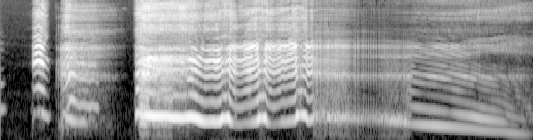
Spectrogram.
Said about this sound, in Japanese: ち、泣いてもごまかされないか。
